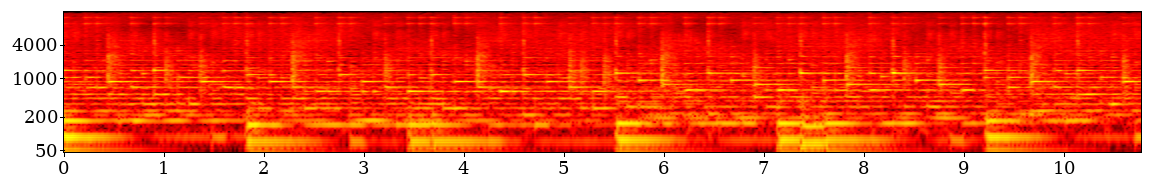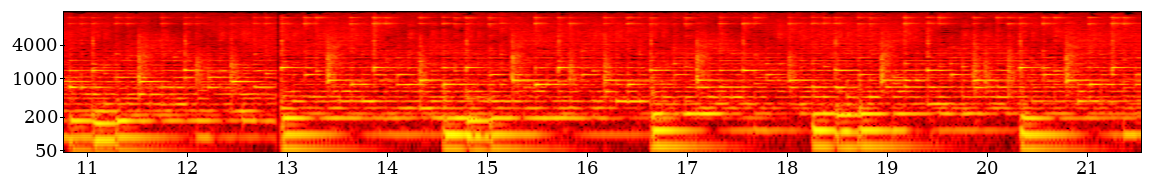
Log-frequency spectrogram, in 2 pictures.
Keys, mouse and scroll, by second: 1.2 click, 2.4 g, 4.1 click, 4.3 shift+middle click, 5.1 shift+middle click, 6.1 Tab, 6.8 s, 7.6 click, 7.7 Tab, 8.5 ctrl+r, 8.7 click, 9.2 s, 10.4 click, 10.8-12.3 shift+middle drag, 12.3 click, 13.2 g, 14.4 click, 14.8 s, 16.9 click, 17.4 ctrl+r, 18.0 click, 19.4 s, 20.5 click, 20.6 Tab.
